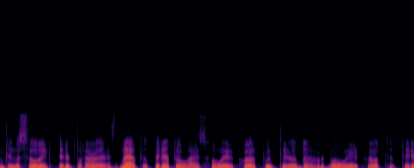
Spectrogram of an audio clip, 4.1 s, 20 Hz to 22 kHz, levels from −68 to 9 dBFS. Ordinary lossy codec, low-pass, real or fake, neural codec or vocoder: Opus, 16 kbps; 7.2 kHz; fake; codec, 16 kHz, 0.5 kbps, FreqCodec, larger model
